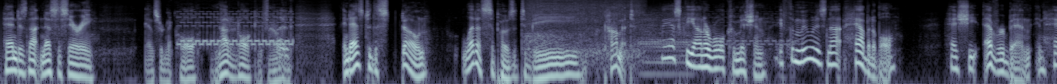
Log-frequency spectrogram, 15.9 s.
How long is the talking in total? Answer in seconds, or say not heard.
16 s.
